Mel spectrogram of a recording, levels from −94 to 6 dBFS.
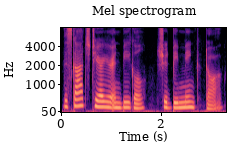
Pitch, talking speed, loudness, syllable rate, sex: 185 Hz, 165 wpm, -17 LUFS, 3.7 syllables/s, female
